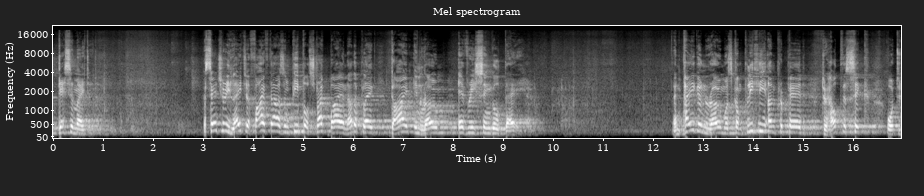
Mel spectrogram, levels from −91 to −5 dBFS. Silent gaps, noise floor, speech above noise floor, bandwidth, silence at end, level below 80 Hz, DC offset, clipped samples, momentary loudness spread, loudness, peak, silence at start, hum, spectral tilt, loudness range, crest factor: none; -45 dBFS; 33 dB; 18.5 kHz; 0 s; -58 dBFS; under 0.1%; under 0.1%; 11 LU; -12 LUFS; 0 dBFS; 0 s; none; -3 dB/octave; 6 LU; 14 dB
